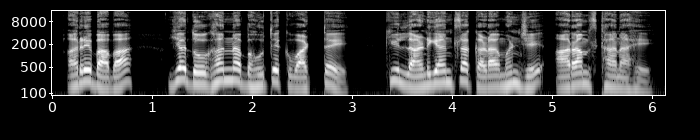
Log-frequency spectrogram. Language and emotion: Marathi, neutral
